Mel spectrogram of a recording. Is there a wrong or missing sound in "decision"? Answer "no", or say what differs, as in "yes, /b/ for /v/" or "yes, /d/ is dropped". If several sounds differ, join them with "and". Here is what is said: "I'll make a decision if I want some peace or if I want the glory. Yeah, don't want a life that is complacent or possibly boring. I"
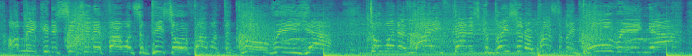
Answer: no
